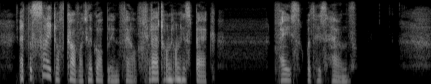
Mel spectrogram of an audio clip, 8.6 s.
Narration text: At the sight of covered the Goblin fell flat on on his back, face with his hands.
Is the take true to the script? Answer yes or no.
yes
